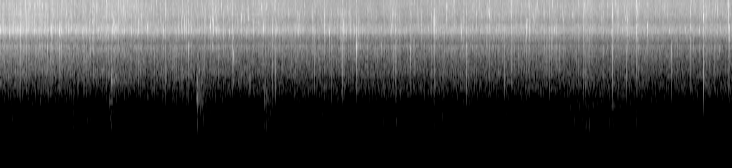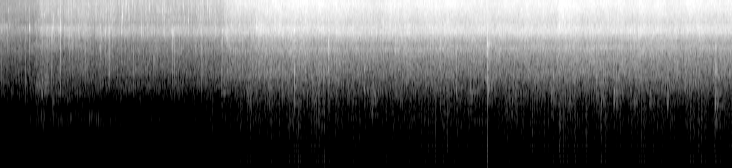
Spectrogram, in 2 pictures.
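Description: Sliced green chillies sizzling in hot oil in a kadai. About two-thirds of the way through, the sizzle becomes much louder and stays loud as chopped onions fry in the oil and are stirred with a spatula.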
